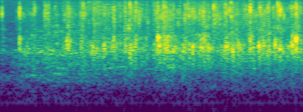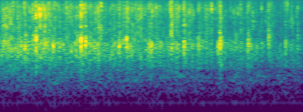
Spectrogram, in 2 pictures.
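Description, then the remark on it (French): An audience applauds steadily, a dense wash of many hands clapping at an even, fairly loud level that holds for several seconds without voices standing out. “OK, est-ce qu'on peut l'applaudir?”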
